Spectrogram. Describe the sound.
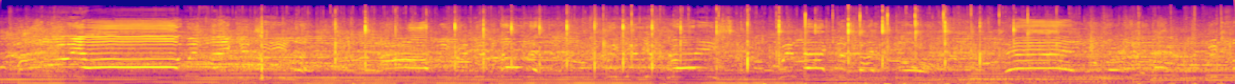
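A church audience clapping steadily and shouting praise to God together, loud, with raised voices and whoops rising over the continuous clapping throughout.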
